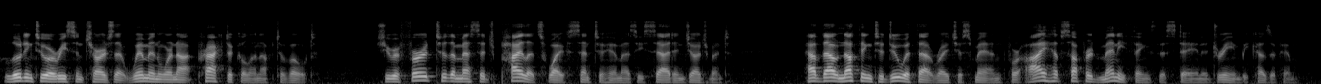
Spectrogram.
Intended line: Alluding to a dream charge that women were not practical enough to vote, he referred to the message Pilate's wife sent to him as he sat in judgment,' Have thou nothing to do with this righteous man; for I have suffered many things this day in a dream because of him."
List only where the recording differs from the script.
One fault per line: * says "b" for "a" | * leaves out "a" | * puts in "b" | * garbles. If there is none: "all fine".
* says "recent" for "dream"
* says "she" for "he"
* says "that" for "this"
